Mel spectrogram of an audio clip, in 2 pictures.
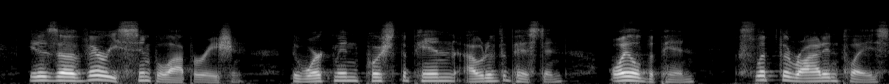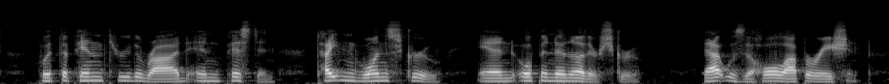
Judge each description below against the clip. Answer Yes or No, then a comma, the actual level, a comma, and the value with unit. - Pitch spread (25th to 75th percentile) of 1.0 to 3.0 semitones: No, average, 4.0 semitones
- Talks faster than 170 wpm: No, average, 145 wpm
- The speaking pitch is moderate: Yes, medium, 160 Hz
